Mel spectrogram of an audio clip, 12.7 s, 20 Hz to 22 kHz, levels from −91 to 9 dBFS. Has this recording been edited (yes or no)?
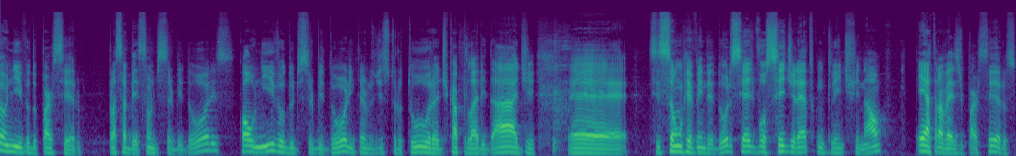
yes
